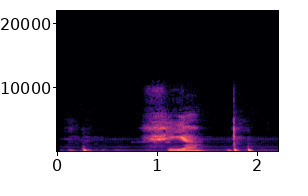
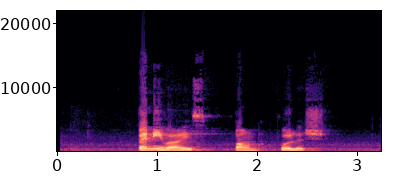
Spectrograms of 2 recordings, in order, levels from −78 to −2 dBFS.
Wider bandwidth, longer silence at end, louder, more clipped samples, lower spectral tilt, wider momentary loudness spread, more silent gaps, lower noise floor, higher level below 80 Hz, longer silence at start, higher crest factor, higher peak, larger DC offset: second, 11 kHz vs 15 kHz; second, 0.25 s vs 0.6 s; second, -29 LUFS vs -15 LUFS; neither; about the same, -5.5 dB/octave vs -5.5 dB/octave; about the same, 13 LU vs 15 LU; neither; first, -57 dBFS vs -43 dBFS; second, -64 dBFS vs -48 dBFS; second, 0.1 s vs 0.8 s; about the same, 22 dB vs 18 dB; second, -10 dBFS vs 0 dBFS; neither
